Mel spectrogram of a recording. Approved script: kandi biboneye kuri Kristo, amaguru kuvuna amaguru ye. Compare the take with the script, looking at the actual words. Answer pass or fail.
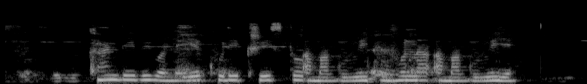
pass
